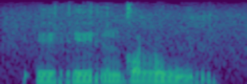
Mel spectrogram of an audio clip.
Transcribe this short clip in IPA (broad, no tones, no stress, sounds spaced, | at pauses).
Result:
ʔ e r e r ŋ ɡ o lˠ u r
